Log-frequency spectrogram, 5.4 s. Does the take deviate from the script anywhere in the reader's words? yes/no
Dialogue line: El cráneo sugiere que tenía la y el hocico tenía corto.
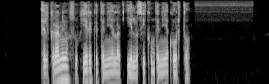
no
